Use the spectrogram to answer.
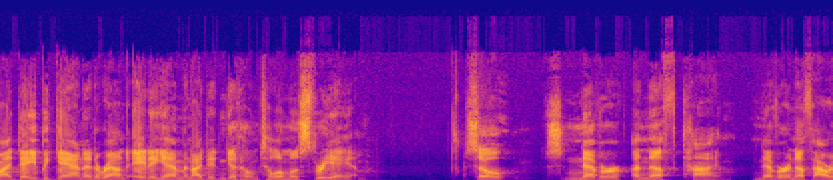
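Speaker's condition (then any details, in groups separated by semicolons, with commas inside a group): No condition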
